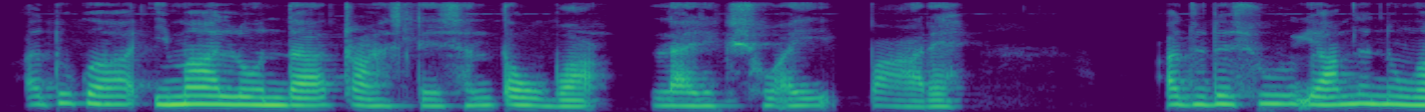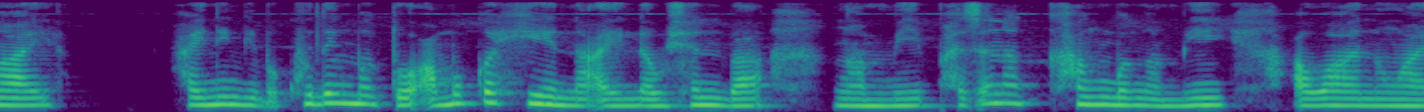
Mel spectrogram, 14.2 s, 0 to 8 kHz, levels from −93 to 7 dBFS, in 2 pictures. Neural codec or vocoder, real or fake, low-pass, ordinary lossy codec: none; real; 7.2 kHz; none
